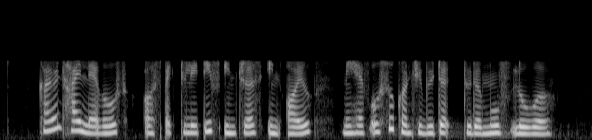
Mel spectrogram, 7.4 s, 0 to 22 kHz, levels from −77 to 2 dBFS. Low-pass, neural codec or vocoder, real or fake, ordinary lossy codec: 3.6 kHz; none; real; none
